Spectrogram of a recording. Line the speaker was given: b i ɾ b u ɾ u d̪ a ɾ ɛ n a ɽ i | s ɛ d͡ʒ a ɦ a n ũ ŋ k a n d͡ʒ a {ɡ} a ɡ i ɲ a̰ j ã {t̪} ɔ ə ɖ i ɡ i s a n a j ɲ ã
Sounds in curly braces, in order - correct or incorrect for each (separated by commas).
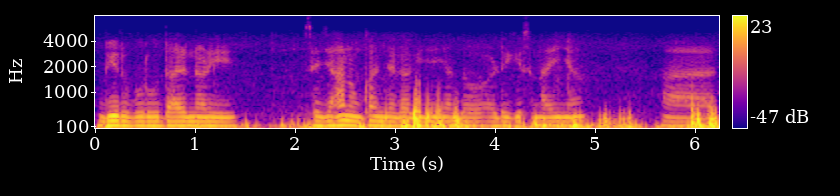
correct, incorrect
